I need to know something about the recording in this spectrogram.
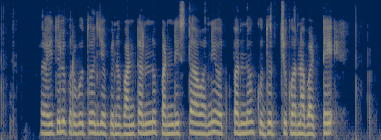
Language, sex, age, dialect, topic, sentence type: Telugu, male, 31-35, Telangana, agriculture, statement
